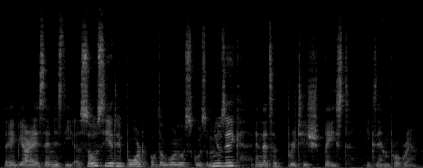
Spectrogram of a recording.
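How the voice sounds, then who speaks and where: A woman's voice: fairly low pitch, moderate pace. A middle-aged woman who teaches piano talks casually to camera, answering a viewer's question. She explains things in a friendly way and uses a lot of fillers. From born in Taiwan, grew up in New Zealand.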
